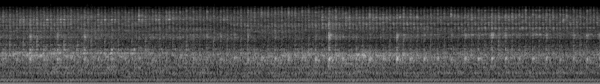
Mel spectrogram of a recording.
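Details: Volkswagen Polo Sedan 1.6 CFNA engine idling with a steady, fairly quick knock over the running note, about four per second; internal engine knock, cause not determined.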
